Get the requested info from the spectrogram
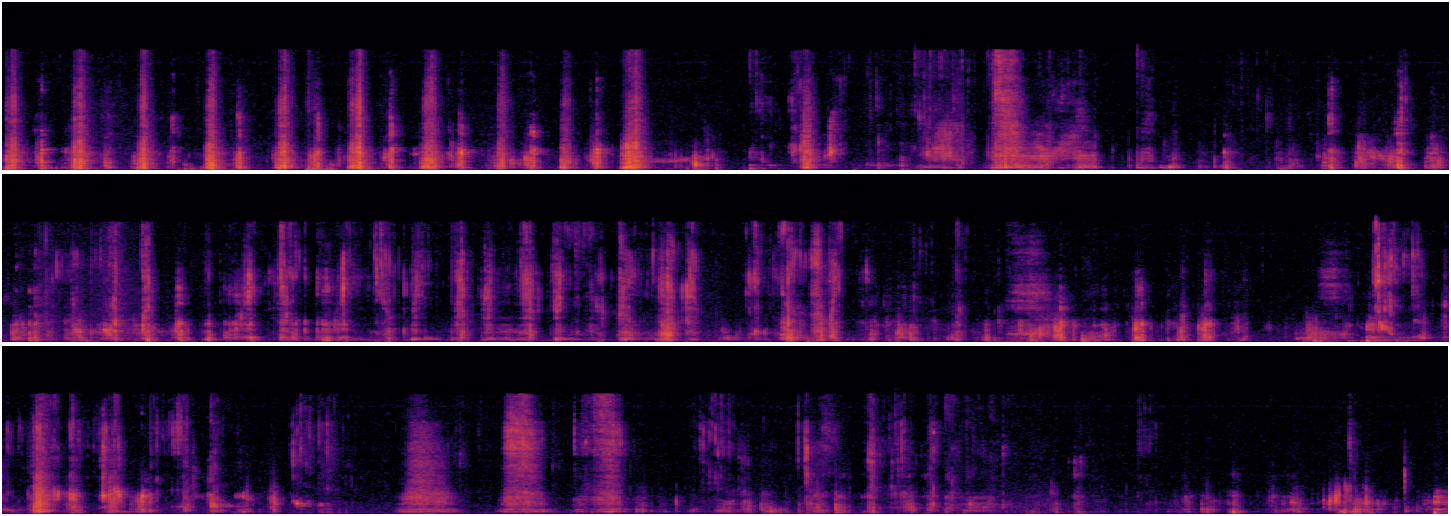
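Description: A person chewing food close to the microphone: a dense run of wet crunching and clicking mouth sounds, quick and close together for the first few seconds, then more scattered, with a few sharper clicks among them.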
